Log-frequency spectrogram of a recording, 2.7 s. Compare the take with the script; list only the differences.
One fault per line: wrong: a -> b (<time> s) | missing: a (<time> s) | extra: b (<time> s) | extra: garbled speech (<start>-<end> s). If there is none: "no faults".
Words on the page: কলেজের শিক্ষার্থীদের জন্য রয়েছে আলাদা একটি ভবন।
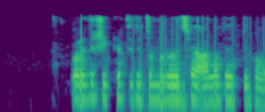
no faults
